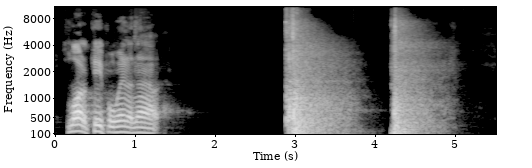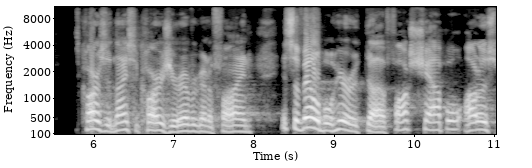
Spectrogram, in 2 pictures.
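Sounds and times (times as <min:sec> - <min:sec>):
car hood thudding shut: 0:02.9 - 0:04.8.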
